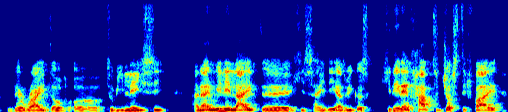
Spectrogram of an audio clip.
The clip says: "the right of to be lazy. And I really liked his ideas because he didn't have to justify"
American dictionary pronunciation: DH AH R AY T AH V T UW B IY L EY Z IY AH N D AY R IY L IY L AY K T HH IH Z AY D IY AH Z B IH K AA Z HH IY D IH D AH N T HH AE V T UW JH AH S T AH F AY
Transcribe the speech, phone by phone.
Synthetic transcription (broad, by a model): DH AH R AY T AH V T UW B IY L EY S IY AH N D AY R IY L IY L AY K T HH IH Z AY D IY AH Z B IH K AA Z HH IY D IH D AH N T HH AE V T UW JH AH S T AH F AY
